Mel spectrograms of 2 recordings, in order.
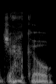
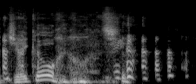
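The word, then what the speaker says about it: Jaco: does so I would like how do you pronounce it I call it Jacko is it not is it yako it's a Jayco Jayco okay I'll remember that all right thank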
